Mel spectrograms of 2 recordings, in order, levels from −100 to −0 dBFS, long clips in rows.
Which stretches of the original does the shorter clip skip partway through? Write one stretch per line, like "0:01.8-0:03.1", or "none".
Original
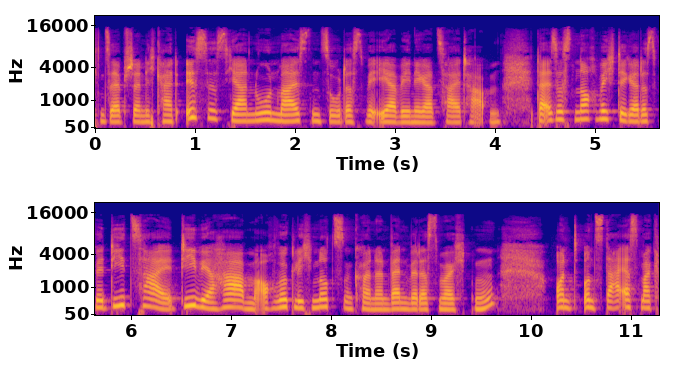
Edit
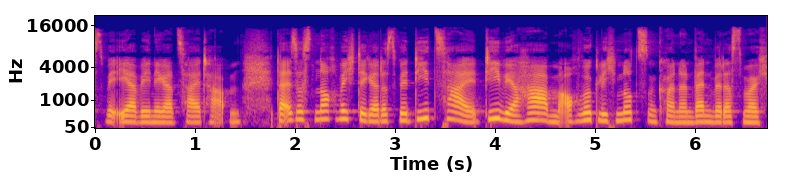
none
